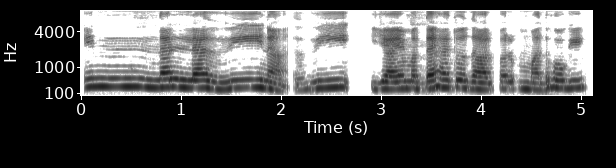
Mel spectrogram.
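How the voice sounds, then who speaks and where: A woman's voice: medium pitch, fairly even intonation, slow pace, warm tone. Patient woman teaching Quran recitation. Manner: patient, explains each rule then recites drawn out. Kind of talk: slow tajweed lesson, explaining then chanting verses.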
